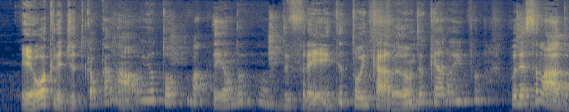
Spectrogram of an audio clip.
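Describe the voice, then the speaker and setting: Pitch swings very widely at a very fast pace. Background noise is noticeable. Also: man. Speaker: legal management consultant. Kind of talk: podcast interview.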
